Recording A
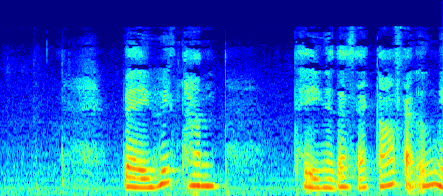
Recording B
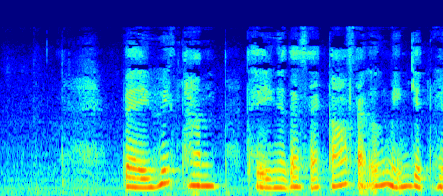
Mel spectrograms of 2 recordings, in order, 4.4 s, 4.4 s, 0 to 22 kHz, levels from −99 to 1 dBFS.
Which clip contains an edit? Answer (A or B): B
